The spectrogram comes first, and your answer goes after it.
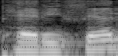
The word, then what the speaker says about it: prefer: دوستان تلفظ prefer رو دقت بکنید. Prefer یا prefer یا هر چیز دیگه ای نیست. بین P و R صدای شما مشاهده نمی کنید. پس تلفظش میشه prefer, prefer, prefer.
